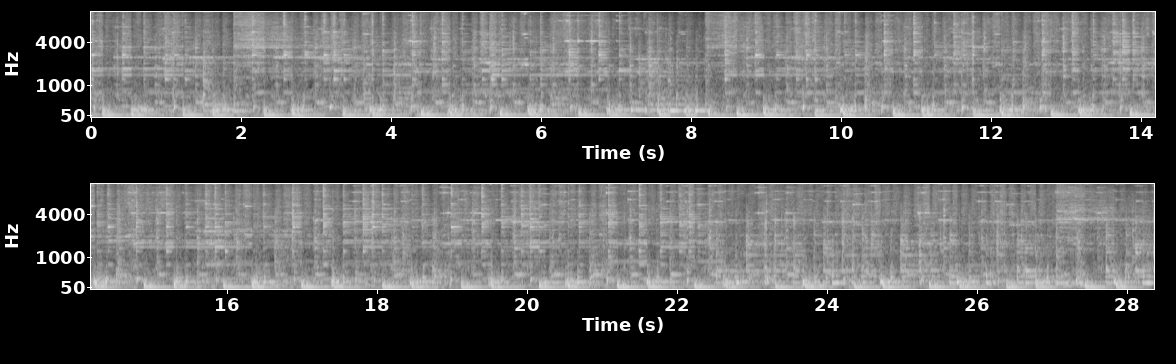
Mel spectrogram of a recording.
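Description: A school marching band (banda rítmica) playing live: drums, including conga-style drums, keep a steady driving beat under a brass melody.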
